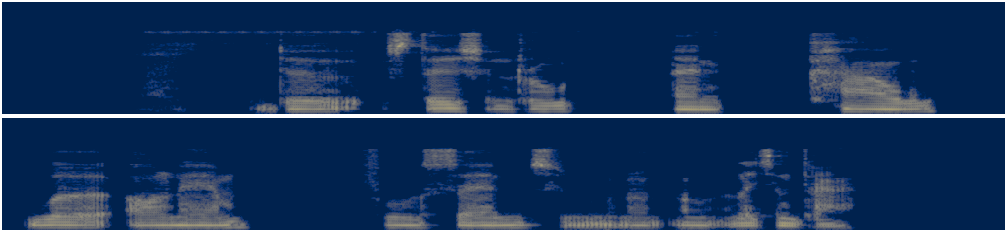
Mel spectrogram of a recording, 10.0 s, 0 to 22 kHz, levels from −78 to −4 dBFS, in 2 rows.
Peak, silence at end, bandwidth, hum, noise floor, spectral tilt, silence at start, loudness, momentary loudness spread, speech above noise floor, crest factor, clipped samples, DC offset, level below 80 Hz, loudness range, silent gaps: -16 dBFS; 0.75 s; 8 kHz; none; -59 dBFS; -4.5 dB/octave; 0.7 s; -36 LUFS; 15 LU; 23 dB; 20 dB; under 0.1%; under 0.1%; -72 dBFS; 2 LU; 3.03-3.32 s, 3.71-4.02 s, 4.77-5.12 s, 6.33-6.80 s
